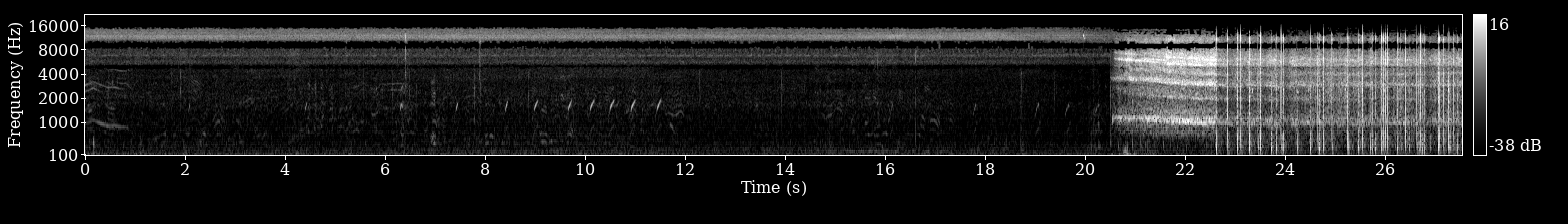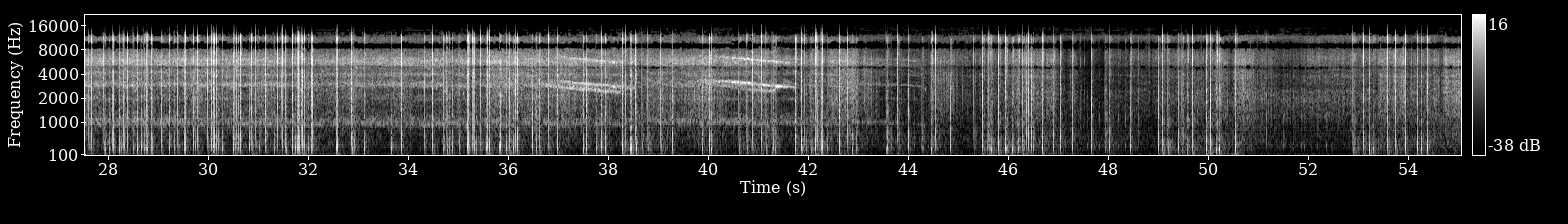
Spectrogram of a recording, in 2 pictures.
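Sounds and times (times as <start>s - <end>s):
fireworks bangs and crackles: 0.0s - 55.0s
falling whistles: 5.8s - 11.9s, 19.6s - 47.0s
steady high tone: 20.5s - 44.2s.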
